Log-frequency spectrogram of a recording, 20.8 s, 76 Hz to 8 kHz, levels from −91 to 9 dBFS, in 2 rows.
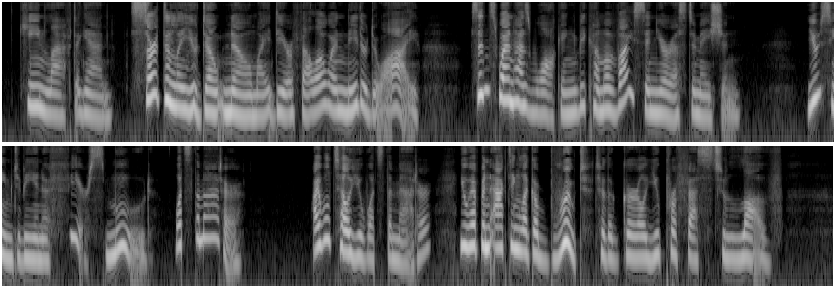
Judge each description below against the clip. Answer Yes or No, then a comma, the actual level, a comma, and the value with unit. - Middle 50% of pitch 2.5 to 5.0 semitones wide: No, wide, 5.4 semitones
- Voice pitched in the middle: No, high, 210 Hz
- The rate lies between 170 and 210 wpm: No, average, 160 wpm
